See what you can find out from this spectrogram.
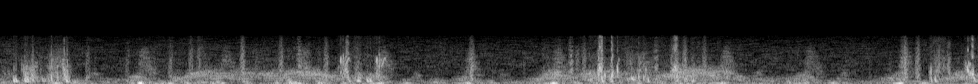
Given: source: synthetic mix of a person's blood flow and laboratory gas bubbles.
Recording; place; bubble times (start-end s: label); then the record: Doppler ultrasound of blood flow; subclavian vein
0.10-0.80 s: bubbles
3.37-3.87 s: bubbles
5.88-6.21 s: bubbles
6.24-6.54 s: bubbles
6.71-6.97 s: bubbles
9.29-9.46 s: bubbles
9.63-9.78 s: bubbles
From the record:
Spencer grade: 2 (many but less than half of the cardiac periods contain bubble signals, singularly or in groups); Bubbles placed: anywhere in the cardiac cycle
